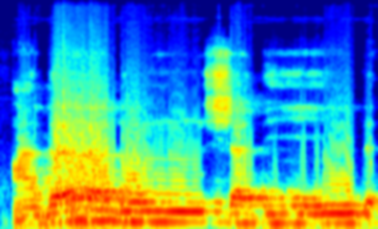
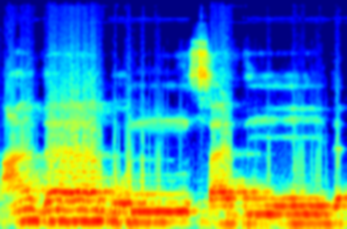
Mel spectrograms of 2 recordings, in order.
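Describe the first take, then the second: First: The second word begins with a sh sound. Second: The second word begins with an s sound. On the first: The punishment is severe. The speaker calls it right. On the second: The punishment is gentle. The speaker calls it wrong.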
